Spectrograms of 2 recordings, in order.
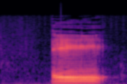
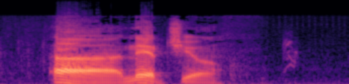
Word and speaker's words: aAANerchio: he's playing Zerg, and if you say it quickly, he sounds Italian, so I'm going to assume he's Italian. This Italian versus French match. aAANerchio. aAANerchio. See? Yeah, that's how you pronounce it.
